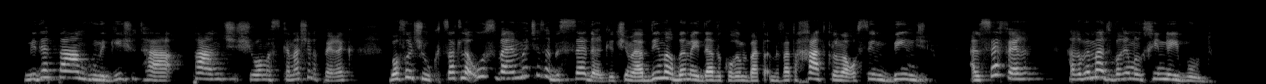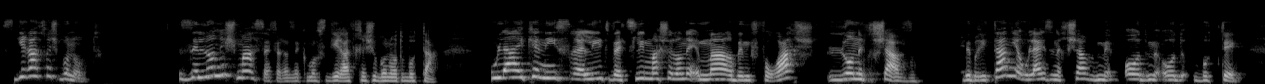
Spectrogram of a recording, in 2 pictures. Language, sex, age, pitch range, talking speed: Hebrew, female, 20-39, 200-280 Hz, 145 wpm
